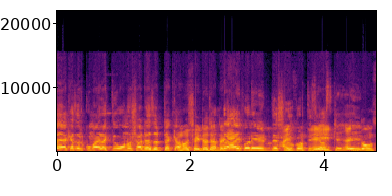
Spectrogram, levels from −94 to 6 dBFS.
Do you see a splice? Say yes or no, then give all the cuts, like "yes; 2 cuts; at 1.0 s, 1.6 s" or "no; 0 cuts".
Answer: yes; 1 cut; at 2.5 s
